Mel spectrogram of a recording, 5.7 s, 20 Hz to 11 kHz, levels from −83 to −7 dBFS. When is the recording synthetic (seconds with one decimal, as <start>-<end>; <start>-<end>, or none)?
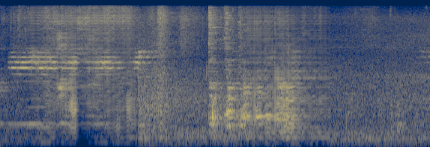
0.4-1.8; 3.3-4.4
